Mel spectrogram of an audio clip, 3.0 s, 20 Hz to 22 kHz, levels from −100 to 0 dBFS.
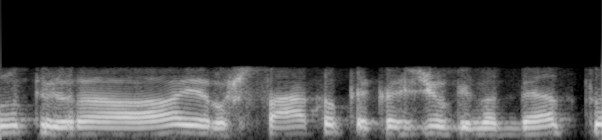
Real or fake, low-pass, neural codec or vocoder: fake; 3.6 kHz; codec, 16 kHz, 2 kbps, FunCodec, trained on Chinese and English, 25 frames a second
